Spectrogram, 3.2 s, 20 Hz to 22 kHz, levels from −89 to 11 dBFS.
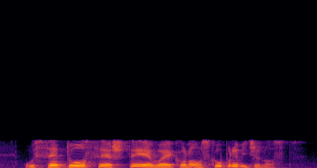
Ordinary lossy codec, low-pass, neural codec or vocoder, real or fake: none; 3.6 kHz; none; real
